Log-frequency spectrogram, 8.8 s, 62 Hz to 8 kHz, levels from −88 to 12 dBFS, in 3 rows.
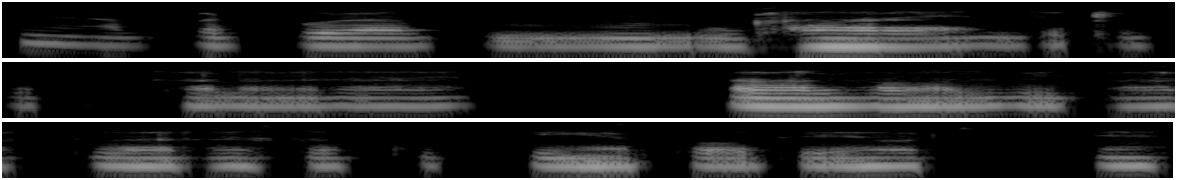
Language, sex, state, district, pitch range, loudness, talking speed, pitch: Hindi, female, Bihar, Purnia, 175-180 Hz, -38 LUFS, 135 wpm, 175 Hz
